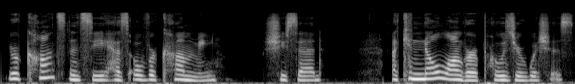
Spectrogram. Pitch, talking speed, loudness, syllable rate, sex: 215 Hz, 145 wpm, -15 LUFS, 5.1 syllables/s, female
